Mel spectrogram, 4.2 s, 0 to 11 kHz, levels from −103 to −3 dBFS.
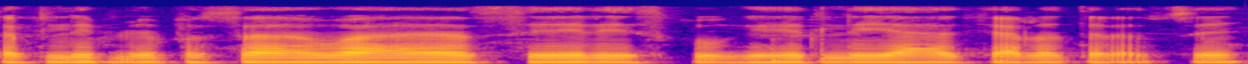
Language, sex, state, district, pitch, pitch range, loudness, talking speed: Hindi, male, Chhattisgarh, Kabirdham, 115 Hz, 115-120 Hz, -19 LUFS, 200 wpm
